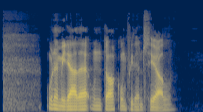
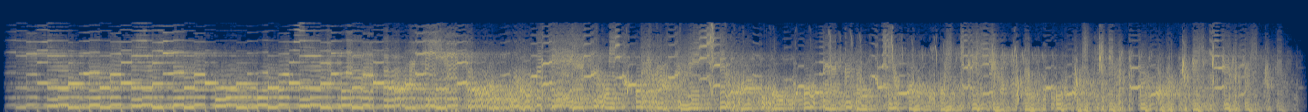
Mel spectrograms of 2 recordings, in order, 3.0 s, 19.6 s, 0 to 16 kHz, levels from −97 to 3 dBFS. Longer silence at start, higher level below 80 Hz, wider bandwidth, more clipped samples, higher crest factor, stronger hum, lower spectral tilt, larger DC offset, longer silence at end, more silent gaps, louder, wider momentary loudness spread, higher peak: about the same, 0.05 s vs 0.1 s; second, -44 dBFS vs -38 dBFS; first, 10.5 kHz vs 7.6 kHz; neither; first, 20 dB vs 14 dB; neither; about the same, -6.5 dB/octave vs -7 dB/octave; neither; first, 0.5 s vs 0.15 s; neither; about the same, -19 LUFS vs -20 LUFS; first, 14 LU vs 4 LU; first, 0 dBFS vs -6 dBFS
